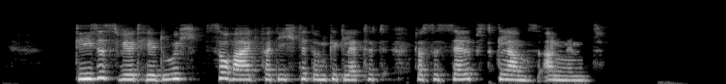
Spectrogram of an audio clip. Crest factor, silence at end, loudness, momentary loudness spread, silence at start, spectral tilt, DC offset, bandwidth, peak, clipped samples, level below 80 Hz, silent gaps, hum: 18 dB; 1.25 s; -17 LUFS; 15 LU; 0.75 s; -5.5 dB/octave; under 0.1%; 7 kHz; 0 dBFS; under 0.1%; -60 dBFS; none; none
